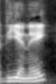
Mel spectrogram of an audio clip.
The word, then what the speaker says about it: DeNA: bueno, tienen una alianza en específico con la compañía llamada DNA, que se escribe Dena, pero se pronuncia DNA, que es japonesa, que tiene mucha prominencia en esto de los juegos móviles.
